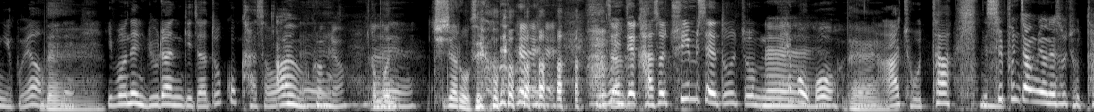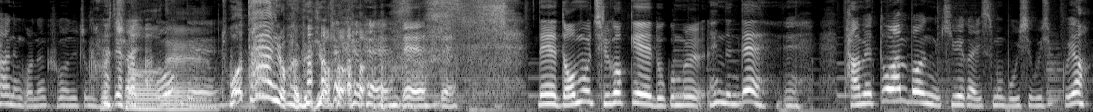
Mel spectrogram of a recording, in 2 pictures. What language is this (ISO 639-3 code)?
kor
